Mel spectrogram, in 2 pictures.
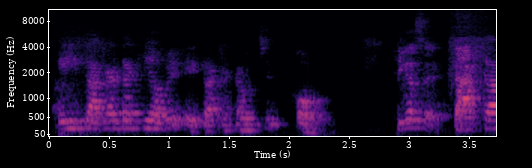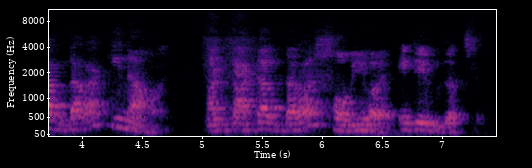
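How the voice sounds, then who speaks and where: A man's voice: on the high side, lively intonation, fairly quick. A man teaching a grammar class online, repeating his examples and often checking whether his students understand. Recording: echoey room, distant mic, faint noise.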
